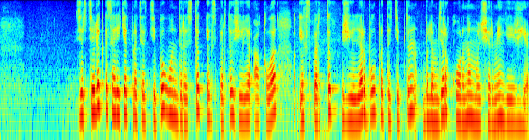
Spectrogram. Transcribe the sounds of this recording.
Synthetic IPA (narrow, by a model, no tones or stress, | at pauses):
ze̞ɾt̪ːe̞wlɪkʲɪsæɾe̞kʲe̞t̪̚pro̞t̪et̪ijpəwɵnd̪ɪɾɪst̪ɪke̞kspʲe̞rt̪ːɪkʒʏje̞le̞ɾʔɑqəlˠəe̞kspʲe̞rt̪ːɪkʒʏje̞le̞ɾbʊlˠpro̞t̪o̞t̪ip̚t̪ɪŋbɪlɪmd̪e̞ɾqʰo̞ɾənəmɵlʃeɾme̞nje̞ʒijḛ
